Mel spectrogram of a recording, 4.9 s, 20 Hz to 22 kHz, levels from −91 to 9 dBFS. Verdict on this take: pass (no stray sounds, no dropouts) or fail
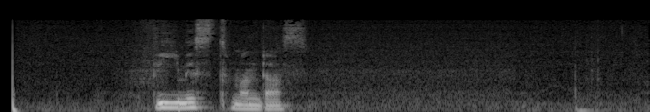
pass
